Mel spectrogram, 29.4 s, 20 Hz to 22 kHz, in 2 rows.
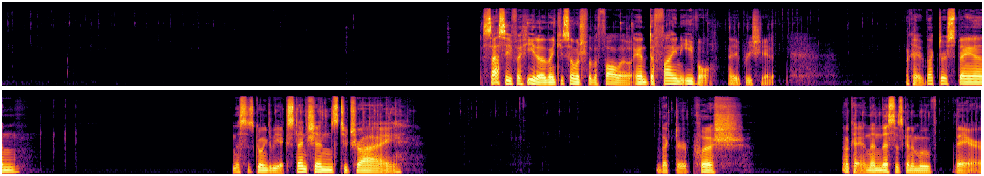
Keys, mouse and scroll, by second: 0.0 ctrl+e, 0.1 ctrl+n, 0.5 ctrl+s, 0.7 ctrl+e, 1.1 ctrl+s, 1.3 ctrl+a, 1.4 ctrl+p, 1.6 ctrl+e, 2.1 ctrl+s, 2.3 ctrl+a, 2.4 ctrl+space, 2.4 ctrl+e, 2.6 ctrl+n, 2.7 ctrl+e, 2.8 ctrl+g, 3.3 ctrl+s, 3.8 ctrl+s, 7.1 ctrl+a, 7.3 ctrl+e, 7.5 ctrl+g, 8.0 ctrl+s, 8.2 ctrl+a, 8.3 ctrl+space, 8.4 ctrl+e, 8.5 ctrl+n, 8.8 ctrl+e, 8.9 ctrl+g, 9.4 ctrl+s, 9.8 ctrl+n, 9.9 ctrl+n, 10.0 ctrl+e, 10.5 ctrl+e, 10.5 ctrl+n, 10.6 ctrl+a, 10.7 ctrl+p, 10.8 ctrl+p, 11.0 ctrl+p, 11.1 ctrl+p, 11.3 ctrl+p, 11.5 ctrl+g, 11.5 ctrl+e, 11.6 ctrl+n, 11.8-12.7 ctrl+n, 13.0 ctrl+s, 13.1 ctrl+p, 13.2 ctrl+p, 13.4 ctrl+p, 13.5 ctrl+p, 13.5 ctrl+e, 18.6-21.6 typing, 23.0 e, 23.5 r, 24.8 p, 25.1 space, 27.3 ctrl+a, 27.3 ctrl+k, 27.4 ctrl+k, 27.6-28.3 ctrl+p, 28.4 ctrl+p, 28.5 ctrl+p, 28.6 ctrl+space, 28.7 ctrl+n, 28.8 ctrl+n, 29.0 ctrl+n, 29.1 ctrl+n, 29.2 ctrl+n.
